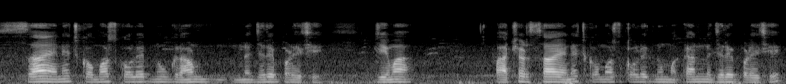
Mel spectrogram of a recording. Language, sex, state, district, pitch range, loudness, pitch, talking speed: Gujarati, male, Gujarat, Valsad, 105-120 Hz, -22 LUFS, 115 Hz, 150 wpm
